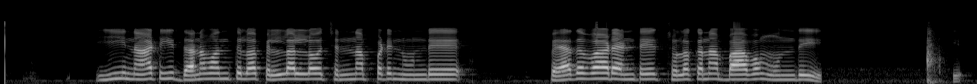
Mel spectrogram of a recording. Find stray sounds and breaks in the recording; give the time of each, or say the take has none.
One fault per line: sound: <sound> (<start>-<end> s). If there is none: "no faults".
sound: thud (9.3-9.5 s)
